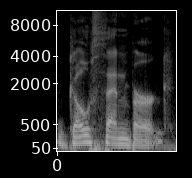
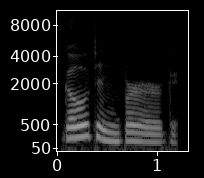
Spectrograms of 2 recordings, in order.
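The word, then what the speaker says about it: Gothenburg: English speaker me wants to read that as gothenberg no oh man I tried I tried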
